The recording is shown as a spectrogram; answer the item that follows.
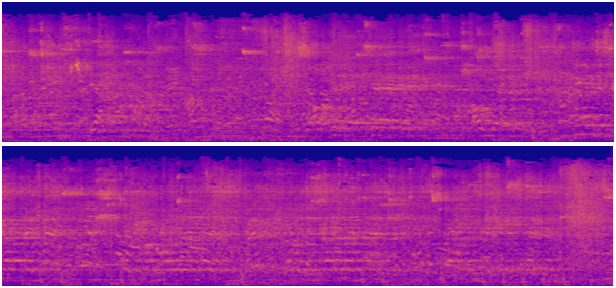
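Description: Crowd of spectators and players chattering in a sports hall, with a basketball bouncing now and then on the wooden court.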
